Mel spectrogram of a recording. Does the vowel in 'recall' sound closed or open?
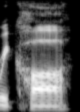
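closed. The 'call' vowel sounds tight and closed off. The speaker calls it wrong.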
